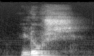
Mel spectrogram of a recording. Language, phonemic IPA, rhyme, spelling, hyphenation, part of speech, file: Dutch, /lus/, -us, Loes, Loes, proper noun, Nl-Loes.ogg
- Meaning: a female given name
